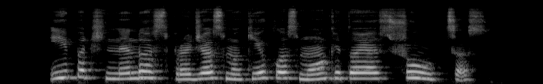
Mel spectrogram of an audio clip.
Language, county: Lithuanian, Telšiai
